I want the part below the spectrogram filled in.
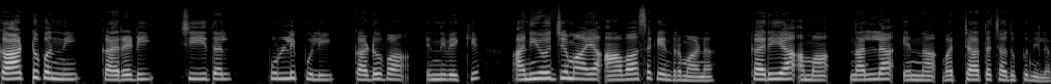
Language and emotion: Malayalam, neutral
